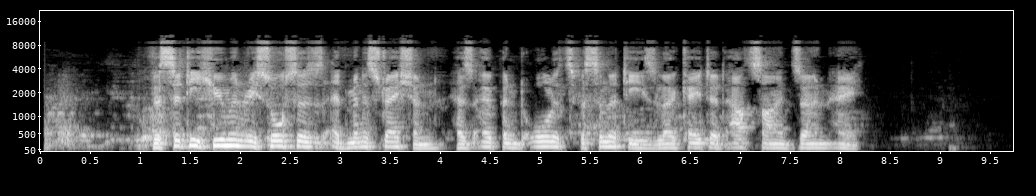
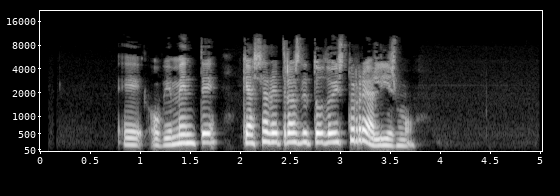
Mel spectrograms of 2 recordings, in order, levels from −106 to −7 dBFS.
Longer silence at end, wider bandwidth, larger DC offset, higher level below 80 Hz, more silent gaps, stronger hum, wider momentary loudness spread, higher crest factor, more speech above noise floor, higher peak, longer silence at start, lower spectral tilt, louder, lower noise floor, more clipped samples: first, 1.55 s vs 1.3 s; about the same, 9.6 kHz vs 10 kHz; neither; first, -46 dBFS vs -74 dBFS; neither; neither; first, 12 LU vs 9 LU; about the same, 16 dB vs 16 dB; about the same, 62 dB vs 62 dB; first, 0 dBFS vs -4 dBFS; second, 0.05 s vs 0.85 s; second, -4.5 dB/octave vs -6 dB/octave; about the same, -16 LUFS vs -18 LUFS; about the same, -78 dBFS vs -80 dBFS; neither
